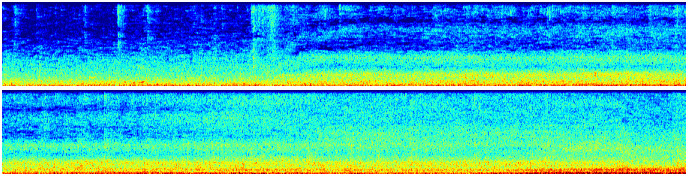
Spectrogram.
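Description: Steady rush of falling and running water from a waterfall and river, slowly growing louder.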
